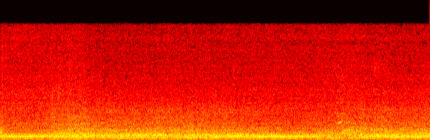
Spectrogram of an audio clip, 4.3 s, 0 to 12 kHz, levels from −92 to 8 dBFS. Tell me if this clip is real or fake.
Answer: real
